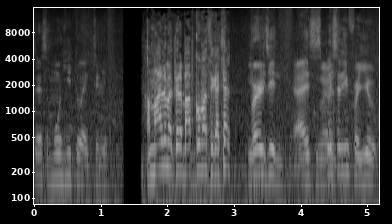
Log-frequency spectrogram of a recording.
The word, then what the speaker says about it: mojito: It's pronounced as mojito actually.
